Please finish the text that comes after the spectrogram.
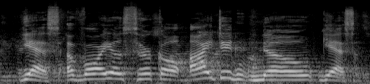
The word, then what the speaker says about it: Arroyo: oh oh the T you want me to pronounce it so that is a dry like a g a royal yes a royal Circle I didn't know yes I didn't know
